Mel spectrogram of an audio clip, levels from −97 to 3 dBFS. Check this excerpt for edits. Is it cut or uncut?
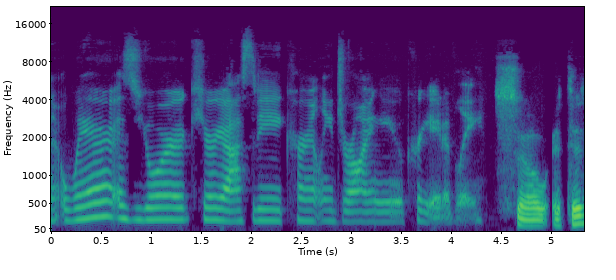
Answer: uncut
